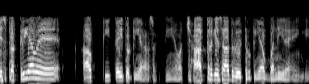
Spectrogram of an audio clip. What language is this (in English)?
Hindi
